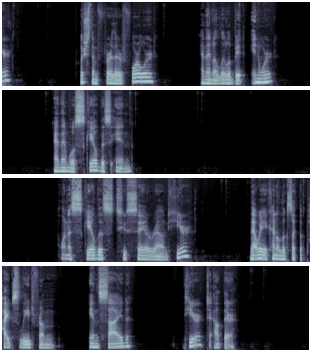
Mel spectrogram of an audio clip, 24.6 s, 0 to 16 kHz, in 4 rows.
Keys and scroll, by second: 16.0 Tab.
